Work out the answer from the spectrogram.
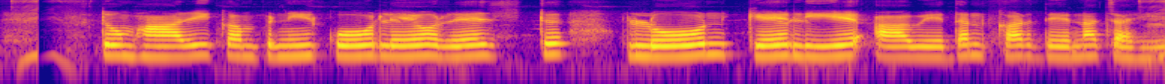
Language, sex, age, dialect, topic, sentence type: Hindi, female, 25-30, Kanauji Braj Bhasha, banking, statement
